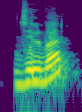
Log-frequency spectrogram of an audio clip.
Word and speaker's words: Gilbert: it is called as Gilbert syndrome okay okay jilber syndrome okay some people call it as Gilberts it's actually the the pronunciation is Gilbert Syndrome okay so deficiency of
